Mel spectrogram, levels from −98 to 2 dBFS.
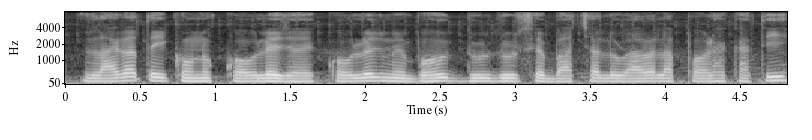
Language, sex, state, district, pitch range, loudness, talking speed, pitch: Bhojpuri, male, Bihar, Muzaffarpur, 125-135 Hz, -14 LUFS, 200 wpm, 125 Hz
